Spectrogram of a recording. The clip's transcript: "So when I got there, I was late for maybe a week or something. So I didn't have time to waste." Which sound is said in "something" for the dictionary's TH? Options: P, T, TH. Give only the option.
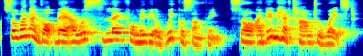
TH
